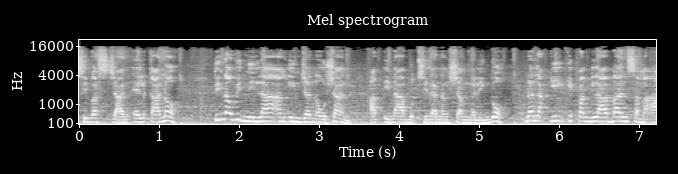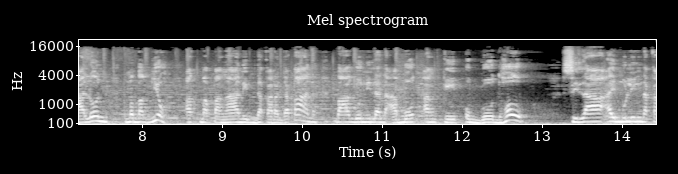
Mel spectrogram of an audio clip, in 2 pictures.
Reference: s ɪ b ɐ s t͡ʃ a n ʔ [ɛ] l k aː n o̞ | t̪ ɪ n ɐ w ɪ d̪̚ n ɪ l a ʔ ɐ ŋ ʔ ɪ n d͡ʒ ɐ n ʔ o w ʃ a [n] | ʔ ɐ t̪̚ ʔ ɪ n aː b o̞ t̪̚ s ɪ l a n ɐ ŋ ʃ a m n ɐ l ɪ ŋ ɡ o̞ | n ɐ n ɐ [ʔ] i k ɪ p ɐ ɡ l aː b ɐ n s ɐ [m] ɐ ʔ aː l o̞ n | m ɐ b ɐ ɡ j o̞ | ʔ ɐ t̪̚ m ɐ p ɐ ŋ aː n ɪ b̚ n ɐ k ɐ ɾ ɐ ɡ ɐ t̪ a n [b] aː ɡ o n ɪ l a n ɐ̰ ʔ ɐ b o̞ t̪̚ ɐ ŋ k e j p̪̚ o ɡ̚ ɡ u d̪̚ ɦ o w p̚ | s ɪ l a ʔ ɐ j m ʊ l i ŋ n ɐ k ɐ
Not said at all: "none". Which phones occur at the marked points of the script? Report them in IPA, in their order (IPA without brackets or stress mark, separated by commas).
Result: ɛ, n, k, m, b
